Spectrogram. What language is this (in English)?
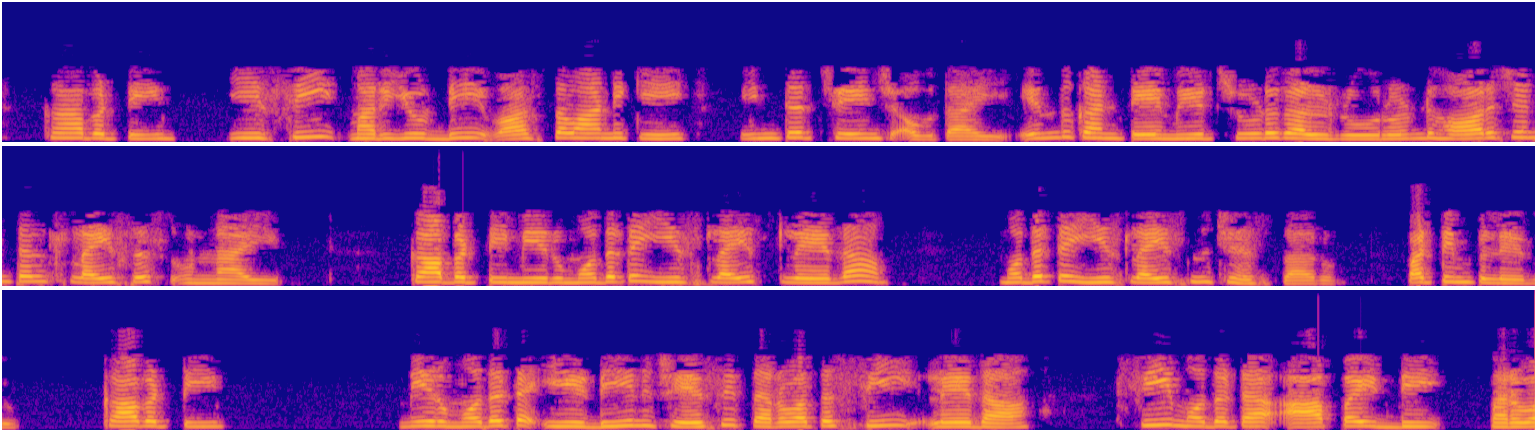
Telugu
